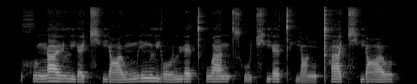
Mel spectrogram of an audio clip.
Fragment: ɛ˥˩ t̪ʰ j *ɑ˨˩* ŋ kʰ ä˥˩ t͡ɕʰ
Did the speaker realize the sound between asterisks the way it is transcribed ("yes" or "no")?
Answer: yes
